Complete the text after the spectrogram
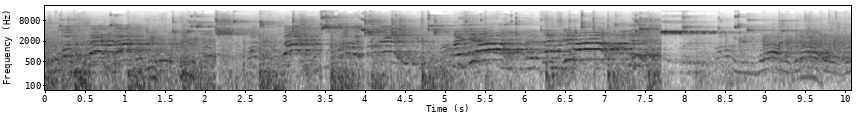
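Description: Sneakers squeak sharply on a court in an echoing gym.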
